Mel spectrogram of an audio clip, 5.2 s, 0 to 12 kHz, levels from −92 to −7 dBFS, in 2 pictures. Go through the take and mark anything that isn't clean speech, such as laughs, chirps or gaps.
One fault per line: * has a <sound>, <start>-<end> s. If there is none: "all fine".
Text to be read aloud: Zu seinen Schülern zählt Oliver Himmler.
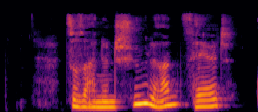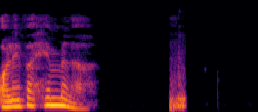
* has a laugh, 4.3-4.4 s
